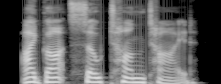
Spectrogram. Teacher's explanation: tongue tied itself gets a heavy stress on the first syllable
